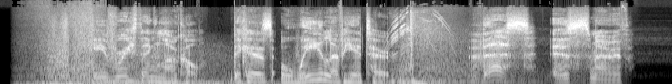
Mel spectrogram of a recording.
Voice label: English British radio imaging

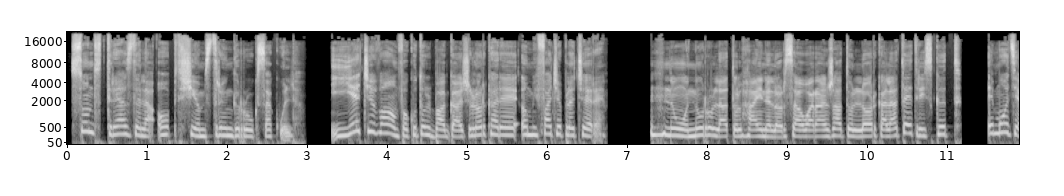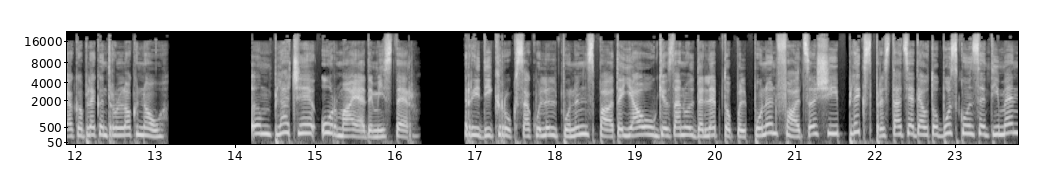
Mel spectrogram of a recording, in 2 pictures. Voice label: romanian audiobooks

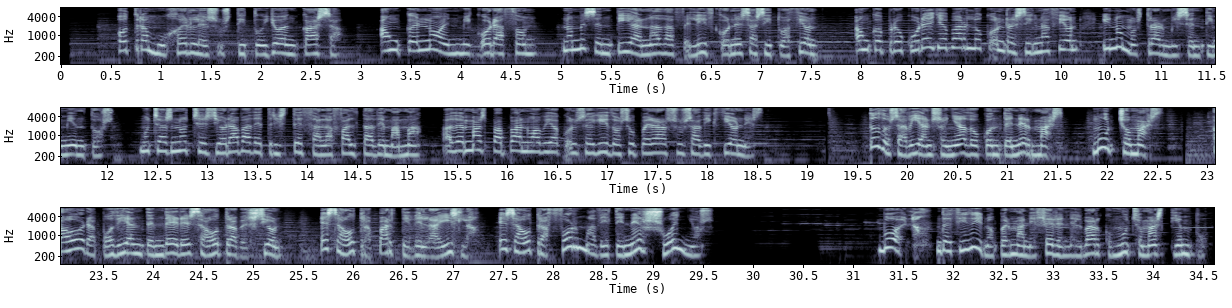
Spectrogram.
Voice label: spanish narration, voice actors

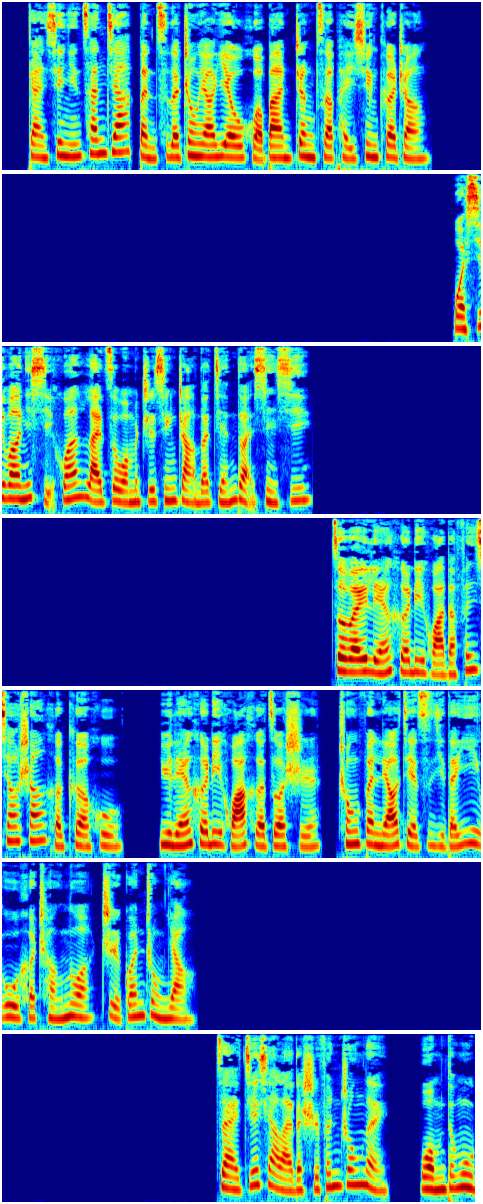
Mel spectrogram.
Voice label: Chinese Mandarin commercial

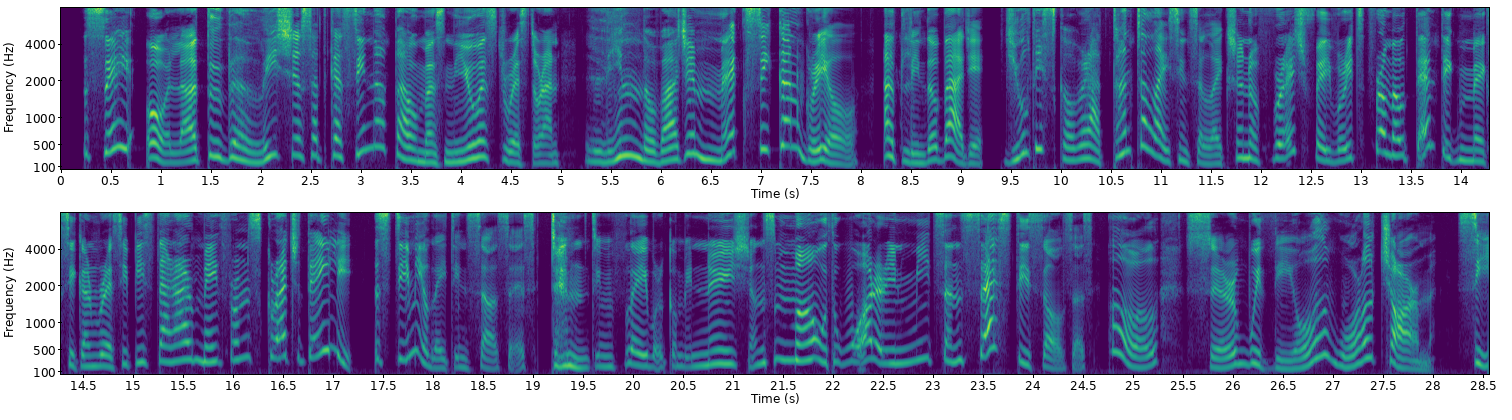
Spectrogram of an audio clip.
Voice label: english announcements

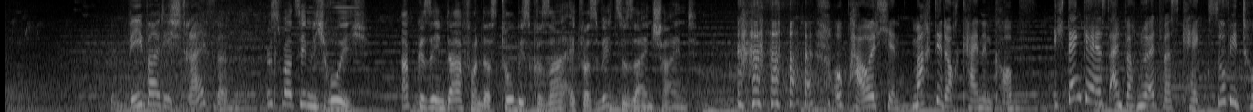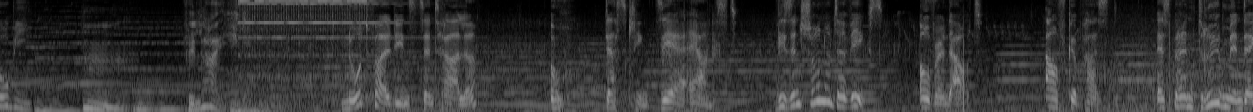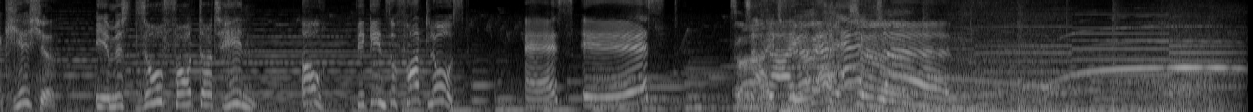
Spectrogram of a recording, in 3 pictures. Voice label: german animation; professioneller zweisprachiger Sprecher

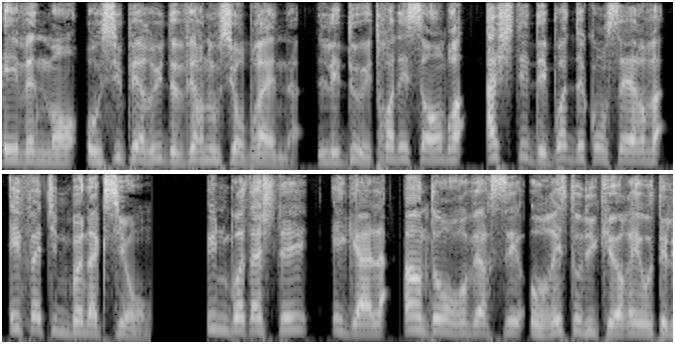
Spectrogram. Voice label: french promos

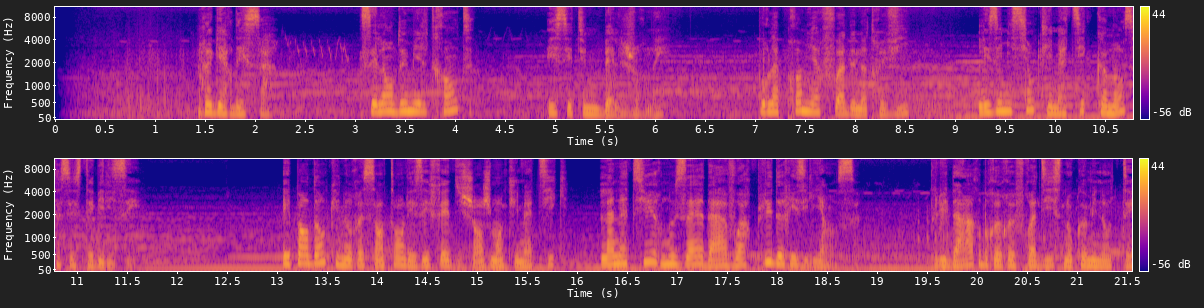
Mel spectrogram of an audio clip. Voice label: french canadian others

